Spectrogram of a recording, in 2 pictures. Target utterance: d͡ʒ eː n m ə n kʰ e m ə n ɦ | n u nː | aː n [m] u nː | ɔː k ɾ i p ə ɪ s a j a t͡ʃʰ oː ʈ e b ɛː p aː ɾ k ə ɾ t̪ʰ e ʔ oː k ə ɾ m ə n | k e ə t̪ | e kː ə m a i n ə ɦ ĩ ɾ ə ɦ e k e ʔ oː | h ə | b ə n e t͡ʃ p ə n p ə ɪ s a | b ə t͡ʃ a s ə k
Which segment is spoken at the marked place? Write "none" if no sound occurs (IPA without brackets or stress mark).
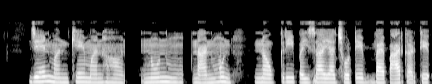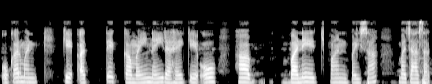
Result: m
